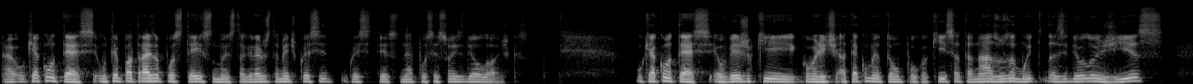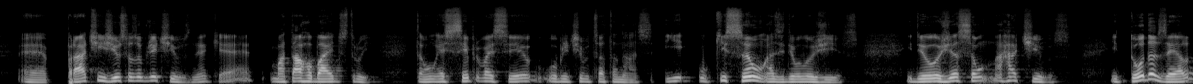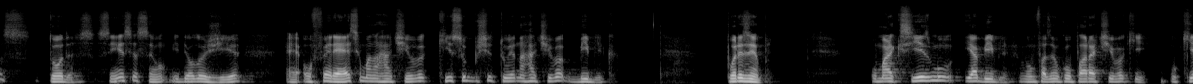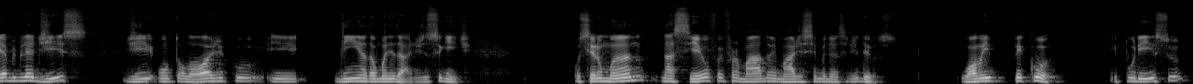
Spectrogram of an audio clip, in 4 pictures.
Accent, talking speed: Brazilian, 160 wpm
